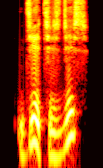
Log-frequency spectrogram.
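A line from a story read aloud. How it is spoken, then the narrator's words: Barely audible. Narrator (Russian): еле слышно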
